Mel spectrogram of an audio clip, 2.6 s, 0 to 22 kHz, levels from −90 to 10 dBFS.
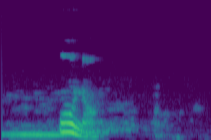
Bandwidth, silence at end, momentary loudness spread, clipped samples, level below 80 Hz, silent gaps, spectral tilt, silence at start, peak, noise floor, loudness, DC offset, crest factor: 4.7 kHz; 0.65 s; 20 LU; under 0.1%; -74 dBFS; none; -10 dB/octave; 0.05 s; -10 dBFS; -59 dBFS; -26 LUFS; under 0.1%; 18 dB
